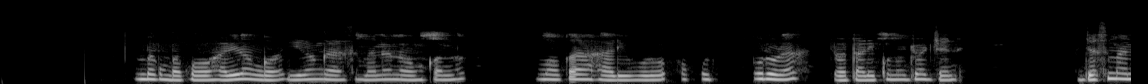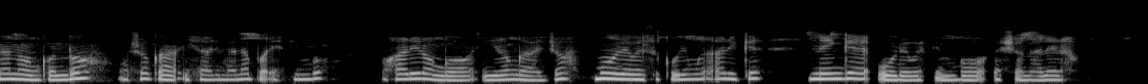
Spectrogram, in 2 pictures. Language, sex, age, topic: Oshiwambo, female, 18-24, agriculture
